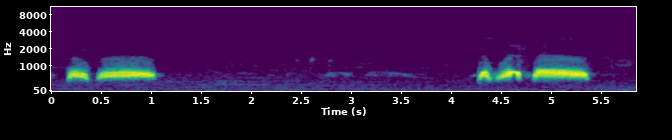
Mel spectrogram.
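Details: Spotted dove decoy bird's 'gù thúc' coo, meant to excite newly caught doves: a short wobbling note then a sustained buzzy coo, a long silence, then a pair of quick rolling notes and another drawn-out hoot.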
